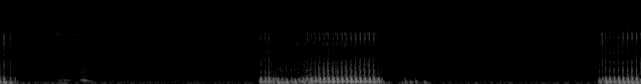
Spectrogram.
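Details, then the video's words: A dog snoring while asleep: two loud, rough, low breathy snores, each lasting over a second, separated by a quiet stretch with soft breathing. "My cutie snoring dog"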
